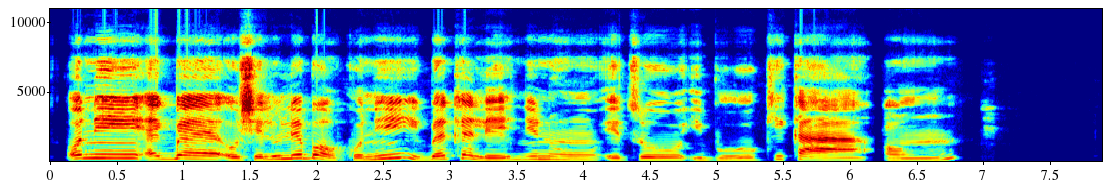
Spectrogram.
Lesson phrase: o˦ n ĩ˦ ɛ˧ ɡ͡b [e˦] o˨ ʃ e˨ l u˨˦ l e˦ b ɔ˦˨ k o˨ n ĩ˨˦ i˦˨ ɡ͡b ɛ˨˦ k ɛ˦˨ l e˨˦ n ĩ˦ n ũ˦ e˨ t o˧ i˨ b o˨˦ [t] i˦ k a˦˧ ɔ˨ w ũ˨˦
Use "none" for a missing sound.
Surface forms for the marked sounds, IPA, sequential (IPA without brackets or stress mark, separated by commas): ɛ˦, k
